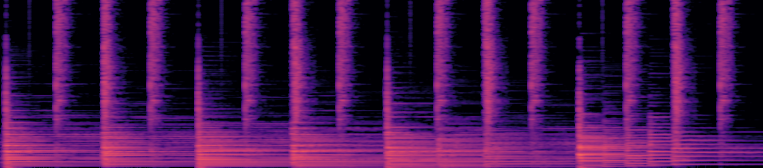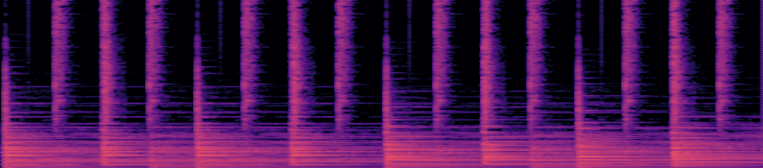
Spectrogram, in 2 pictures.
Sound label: Piano Drum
